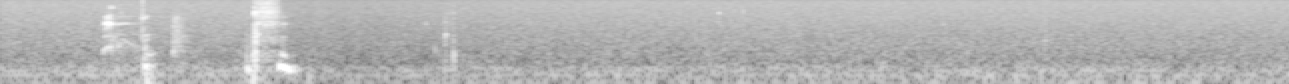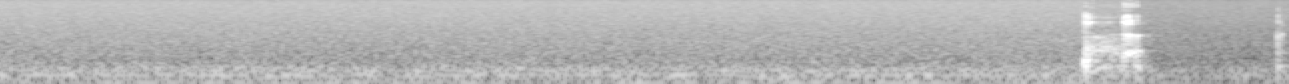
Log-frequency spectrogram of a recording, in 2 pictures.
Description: I have the worst hiccups of my life. Enjoy my misery. -_-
